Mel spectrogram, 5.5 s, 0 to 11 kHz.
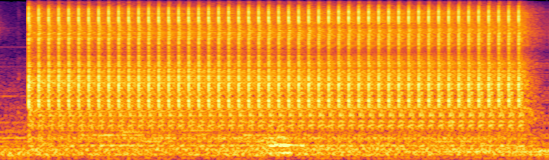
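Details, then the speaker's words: Repetitive transcranial magnetic stimulation machine firing a 10 Hz pulse train through its coil in a demonstration: a rapid train of sharp, evenly spaced clicks lasting about five seconds. "E aí se desenvolveu a técnica de estimulação magnética transpraniana repetitiva então aqui nesse exemplo eu vou disparar pulsos repetitivos a 10 regras"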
